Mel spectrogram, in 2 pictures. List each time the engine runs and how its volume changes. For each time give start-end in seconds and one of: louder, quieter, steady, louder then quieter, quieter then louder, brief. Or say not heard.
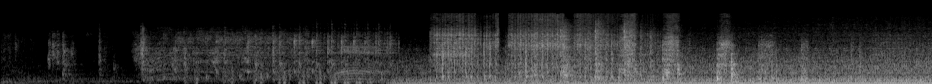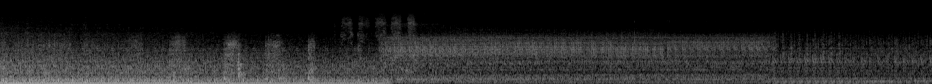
0.0-18.6 louder then quieter.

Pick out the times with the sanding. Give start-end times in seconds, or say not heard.
4.3-13.5.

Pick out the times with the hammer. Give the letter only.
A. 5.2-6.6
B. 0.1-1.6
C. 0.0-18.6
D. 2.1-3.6
A.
